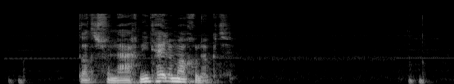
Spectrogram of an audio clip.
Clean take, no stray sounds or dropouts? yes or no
yes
